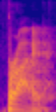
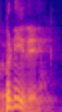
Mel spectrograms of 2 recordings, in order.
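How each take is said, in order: First: Said in the usual way. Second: "pride" read as PREE-deh, Spanish-style; two syllables in "pride", final e sounded; spelling pronunciation. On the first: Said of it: "por lo tanto". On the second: Shown as a demonstration. Teacher showing how orgullo is written, spelled-out reading. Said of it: "Escrito pride".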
